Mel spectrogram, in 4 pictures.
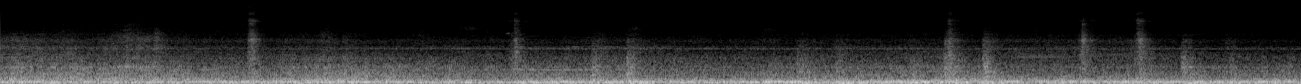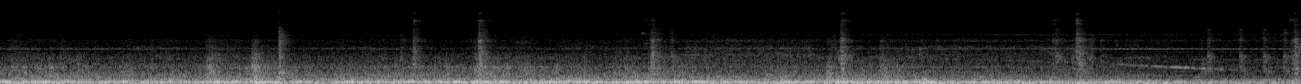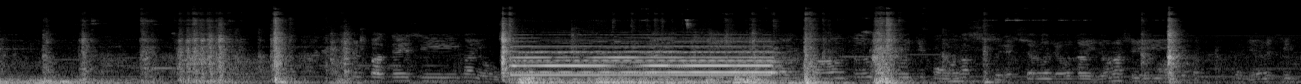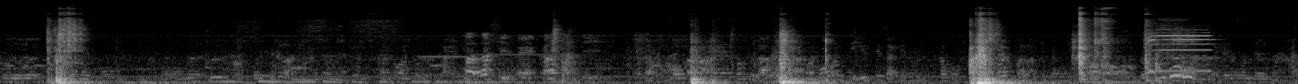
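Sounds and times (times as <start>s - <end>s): train low rumble: 0.0s - 52.0s
faint high steady tone: 50.4s - 51.7s.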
